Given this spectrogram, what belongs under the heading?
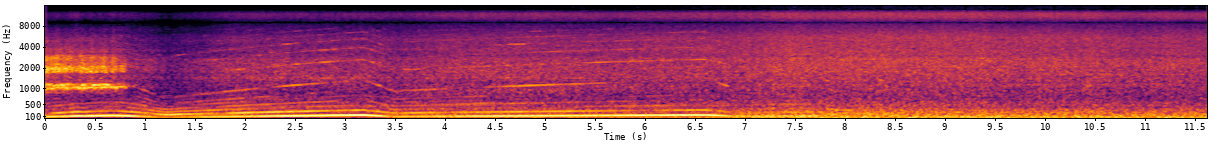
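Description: A supercharged Audi S4 launches from a brake-held standstill at full throttle, the engine revving hard and rising through the rev range, shifting early with a dip in pitch, then climbing again before fading into rushing road noise.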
